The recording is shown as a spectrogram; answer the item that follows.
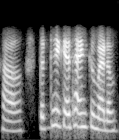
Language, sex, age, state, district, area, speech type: Marathi, female, 30-45, Maharashtra, Yavatmal, rural, conversation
